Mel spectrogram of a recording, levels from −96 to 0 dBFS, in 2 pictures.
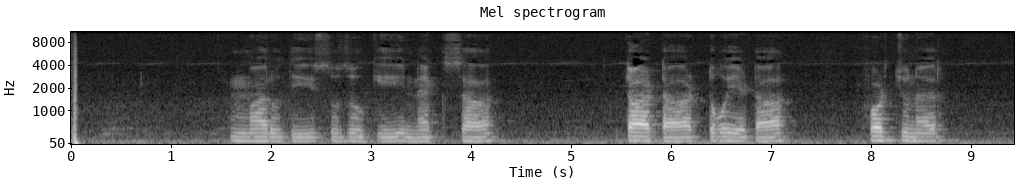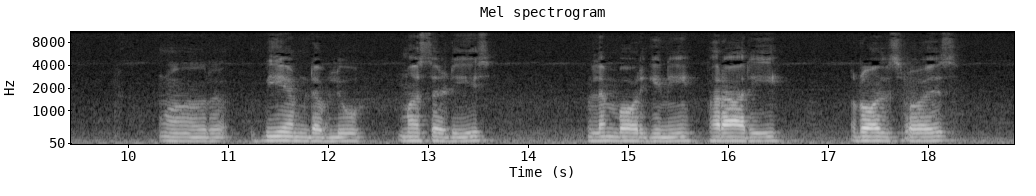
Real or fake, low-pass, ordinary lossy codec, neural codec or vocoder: real; none; none; none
